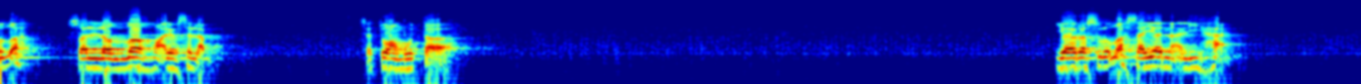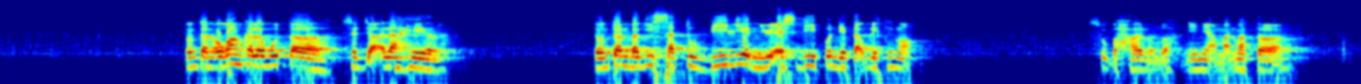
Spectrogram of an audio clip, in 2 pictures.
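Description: A man speaks calmly into a close microphone, in short phrases with long pauses.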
